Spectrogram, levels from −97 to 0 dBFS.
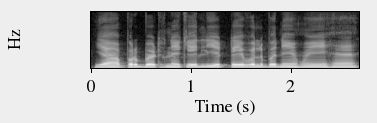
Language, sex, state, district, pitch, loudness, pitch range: Hindi, male, Punjab, Fazilka, 125 Hz, -13 LUFS, 120-130 Hz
